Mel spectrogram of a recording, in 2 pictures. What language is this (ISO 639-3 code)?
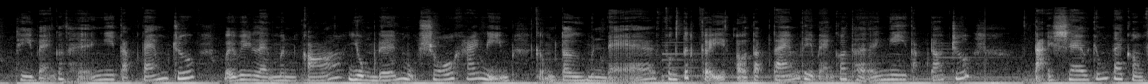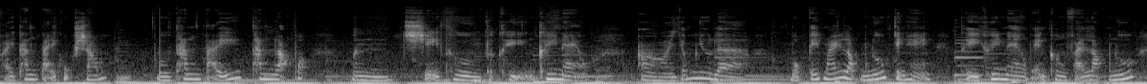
vie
